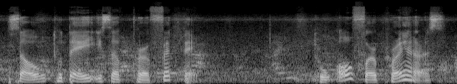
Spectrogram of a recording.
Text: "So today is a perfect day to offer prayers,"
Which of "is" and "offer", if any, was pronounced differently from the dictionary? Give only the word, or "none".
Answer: is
